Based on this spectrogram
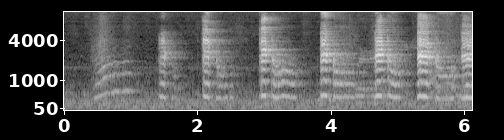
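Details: Green parrot kept as a pet, talking in Bengali, reportedly saying Allah and announcing a guest: a string of short nasal, speech-like syllables, about seven bursts in six seconds, indoors with low room hum.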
